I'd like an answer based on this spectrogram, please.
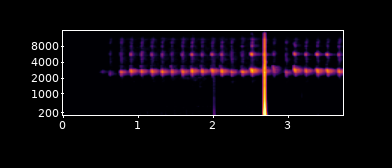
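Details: At night, a female guinea pig chirps in a fast, steady run of high, bird-like peeps, several each second. This is a rarely heard sound.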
